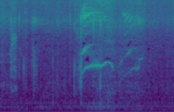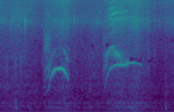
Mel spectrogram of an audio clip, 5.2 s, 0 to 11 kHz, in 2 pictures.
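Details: Young Maine Coon kittens in a cattery litter of six, born 8 May 2015, cry out with three arched, reedy mews spread over five seconds over a soft background hum.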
